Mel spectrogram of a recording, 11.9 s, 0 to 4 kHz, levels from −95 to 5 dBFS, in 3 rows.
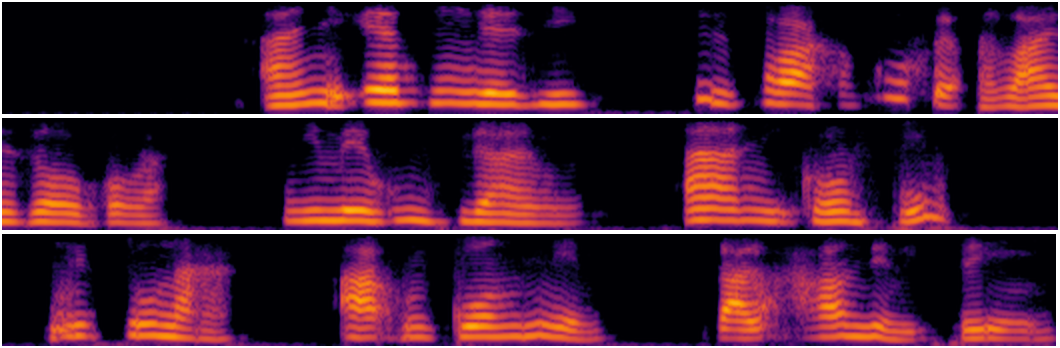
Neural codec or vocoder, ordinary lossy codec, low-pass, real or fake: codec, 16 kHz in and 24 kHz out, 0.4 kbps, LongCat-Audio-Codec, four codebook decoder; none; 3.6 kHz; fake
